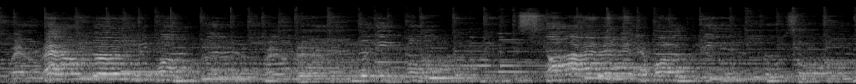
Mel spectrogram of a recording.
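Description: Live acoustic folk band playing: acoustic guitar, harp and cello, with voices singing over them.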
